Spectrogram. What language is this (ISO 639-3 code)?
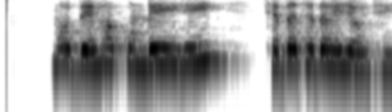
ori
